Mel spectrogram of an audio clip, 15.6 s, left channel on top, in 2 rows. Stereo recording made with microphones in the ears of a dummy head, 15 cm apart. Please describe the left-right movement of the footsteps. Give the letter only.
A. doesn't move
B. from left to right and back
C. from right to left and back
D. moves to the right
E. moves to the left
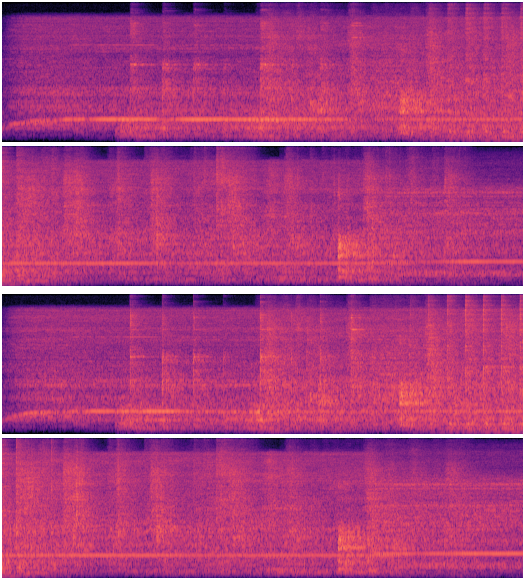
E.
